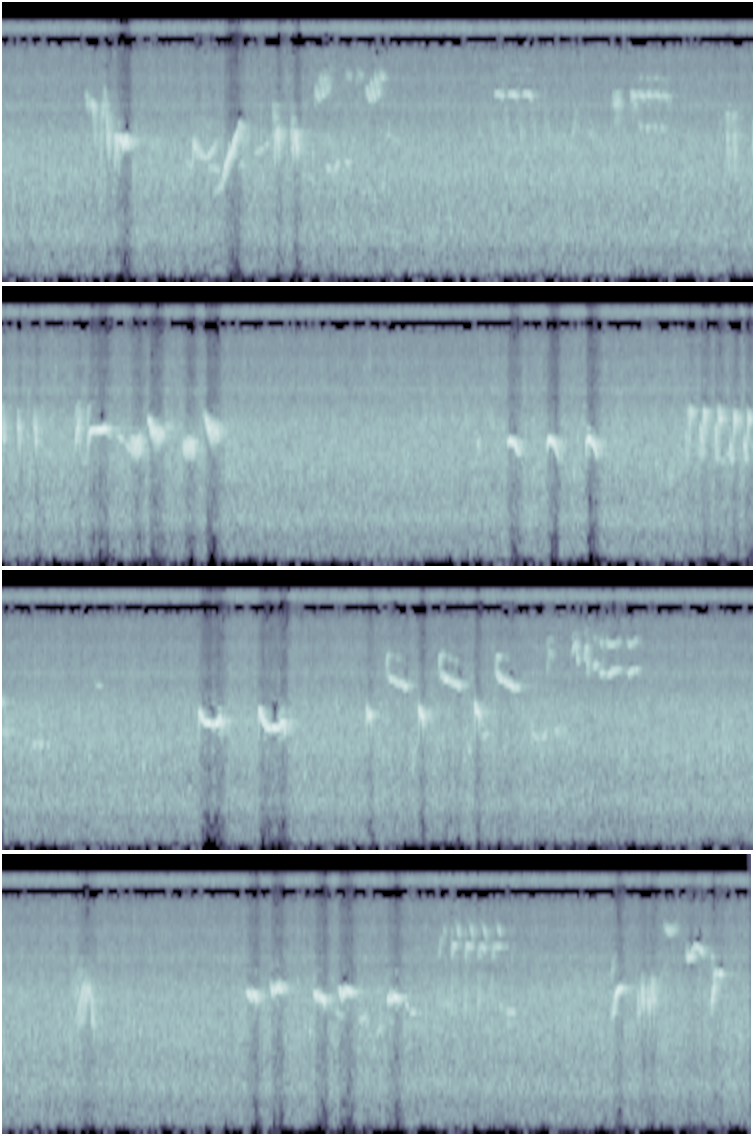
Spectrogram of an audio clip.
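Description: Birds chirping, short quick calls coming in scattered groups over a steady background hiss.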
